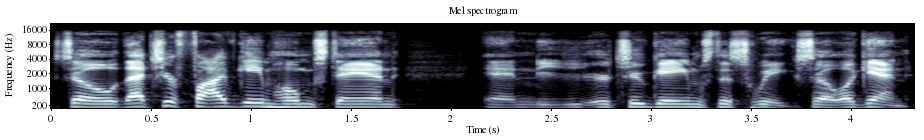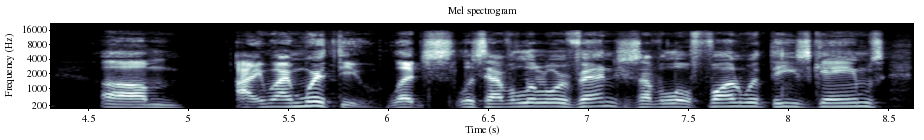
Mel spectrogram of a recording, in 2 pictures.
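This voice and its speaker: A man's voice: a little high, a little fast, a bit bright, no echo, studio quality. A man hosting a sports podcast in casual talk, speaking emphatically in short punchy phrases and often repeating himself for stress.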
